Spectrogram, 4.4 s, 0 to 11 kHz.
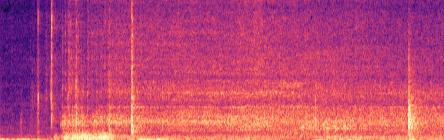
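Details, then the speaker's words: Aqua One 1050 Series II canister filter after service and priming: steady pump hum with irregular crackle and rattle from cavitation as air remains trapped. "now I can hear there's a little bit of cavitation in the pump, so there's still a little bit of air in there."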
